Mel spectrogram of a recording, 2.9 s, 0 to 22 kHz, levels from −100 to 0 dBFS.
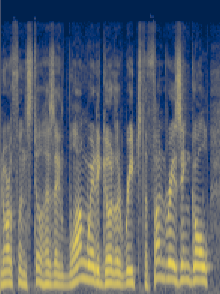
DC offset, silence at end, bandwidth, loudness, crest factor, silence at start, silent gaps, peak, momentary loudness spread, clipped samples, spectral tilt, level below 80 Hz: under 0.1%; 0.15 s; 13 kHz; -16 LUFS; 12 dB; 0 s; none; -2 dBFS; 6 LU; under 0.1%; -5.5 dB/octave; -58 dBFS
